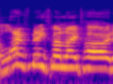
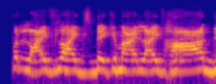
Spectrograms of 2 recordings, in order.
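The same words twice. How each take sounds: First: Said in the usual way. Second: Put-on loud Schwarzenegger-like accent creeping in; accidental put-on accent. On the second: Streamer explaining why plans may slip, drifting into a put-on accent. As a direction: slip into a half-Arnold accent. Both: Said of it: "went with an accent there".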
